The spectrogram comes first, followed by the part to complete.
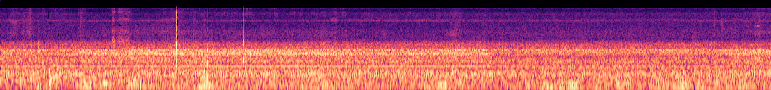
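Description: Steady background hiss and hum with a faint steady whine, broken by two small clicks, the sharper one about two seconds in.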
